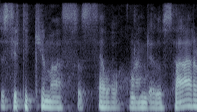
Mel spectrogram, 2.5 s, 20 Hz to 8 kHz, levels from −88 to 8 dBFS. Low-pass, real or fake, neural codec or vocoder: 7.2 kHz; fake; codec, 24 kHz, 1.5 kbps, HILCodec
